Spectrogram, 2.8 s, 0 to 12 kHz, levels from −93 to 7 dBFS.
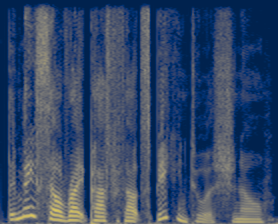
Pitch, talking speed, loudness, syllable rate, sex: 220 Hz, 235 wpm, -18 LUFS, 5.4 syllables/s, female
